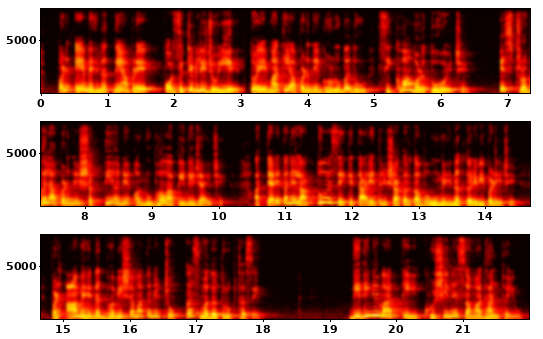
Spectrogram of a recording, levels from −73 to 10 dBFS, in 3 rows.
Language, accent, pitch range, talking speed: English, Indian, 175-255 Hz, 60 wpm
